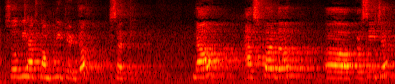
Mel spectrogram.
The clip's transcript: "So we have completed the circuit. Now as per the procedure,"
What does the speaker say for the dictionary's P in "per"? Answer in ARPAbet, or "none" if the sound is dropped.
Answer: F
